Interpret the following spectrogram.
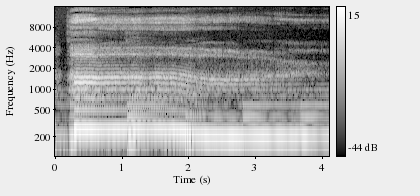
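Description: A woman's wordless vocal holding one long note that steps down in pitch about two seconds in, over a steady sustained low accompaniment, in a slow neo-soul song.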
